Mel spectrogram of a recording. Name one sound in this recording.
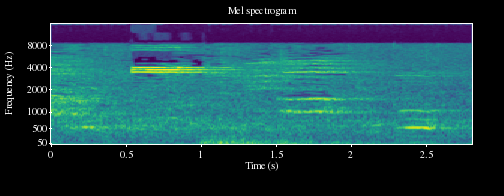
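A volleyball bounces on the floor.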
